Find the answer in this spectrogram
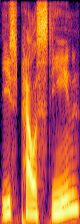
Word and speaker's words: East Palestine: So I was shocked that I did not hear about the East, it was East Palestine is how they pronounce it in Ohio.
